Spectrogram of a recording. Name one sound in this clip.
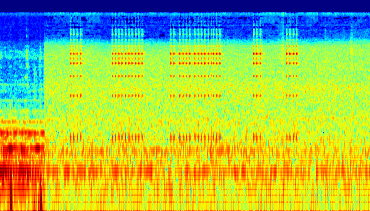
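Short electronic blips chirp rapidly in quick bursts.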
